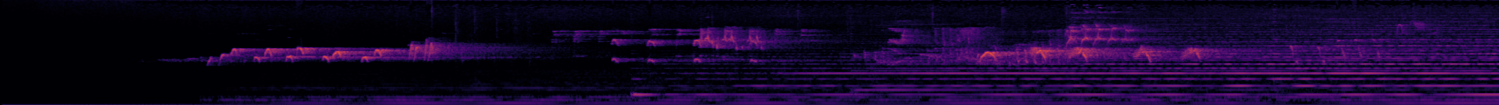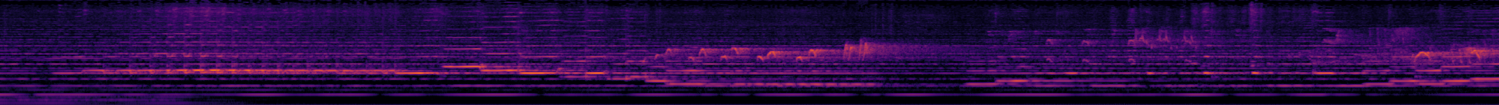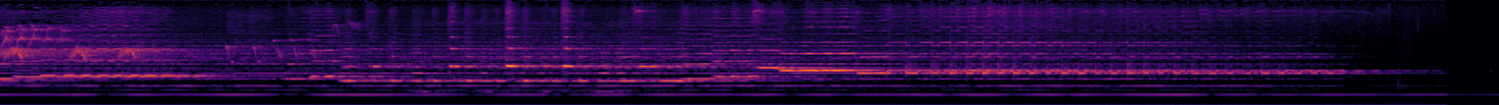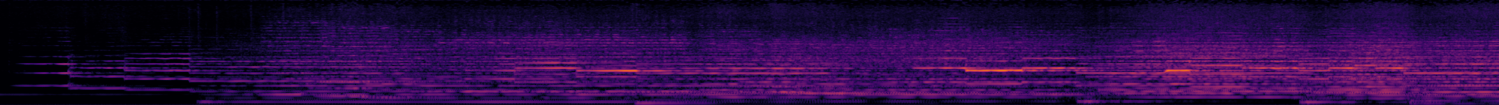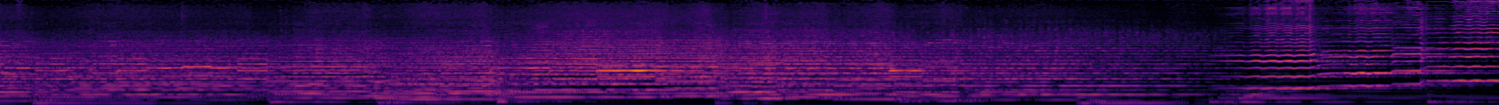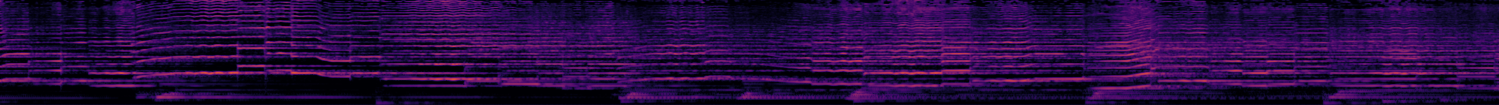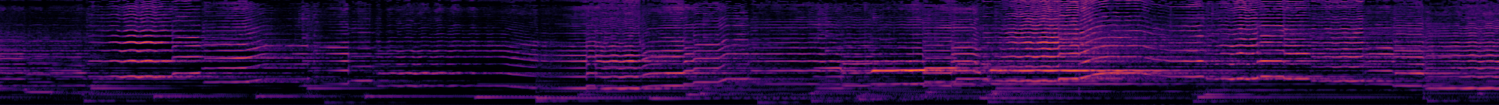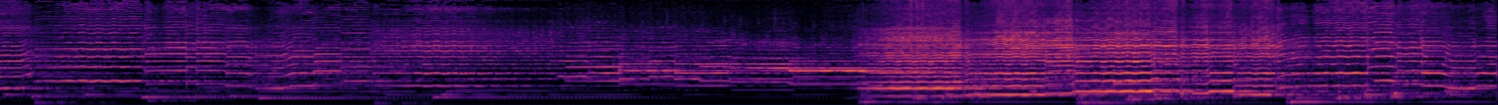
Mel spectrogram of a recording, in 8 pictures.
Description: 专辑格式：纯音乐
因为它是多才多艺的，既能唱出悠扬如诗般的曲调，又有时让人感到耳花缭乱。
